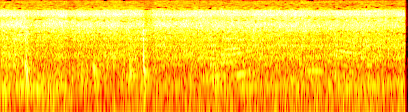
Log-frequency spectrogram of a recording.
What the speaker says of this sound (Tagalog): Gisi-gisihon ang kamatay.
